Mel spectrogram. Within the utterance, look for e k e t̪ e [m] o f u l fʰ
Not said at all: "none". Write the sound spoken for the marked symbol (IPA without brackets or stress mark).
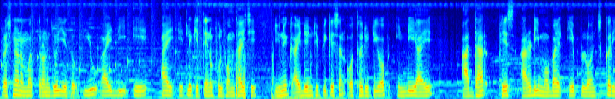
n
